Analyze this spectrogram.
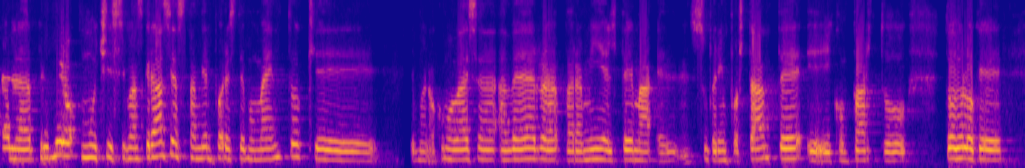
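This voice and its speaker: In an Italian accent, a woman talks very slowly with a fairly low pitch and ordinary pitch variation. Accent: Italian-tinged Spanish. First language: Italian (speaking Spanish). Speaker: conservation specialist group coordinator. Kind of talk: conference presentation. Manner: hesitant, many fillers.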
